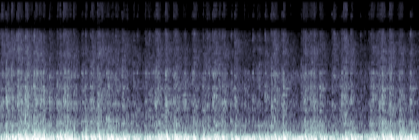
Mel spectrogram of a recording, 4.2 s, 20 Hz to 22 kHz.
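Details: 1979 Camaro with a 355 V8 just reinstalled, restart at idle: loud, lumpy, stumbling beat with slight hunting. Timing read 20 degrees with a backfire earlier; air-fuel ratio about 22.5:1, dead lean.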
